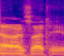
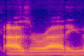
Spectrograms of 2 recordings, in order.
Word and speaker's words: Arzate: No, Arzate is right. Nobody pronounces it correctly. It's better than pronouncing it something like Azerati. It's like, where the fuck did you get the U?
